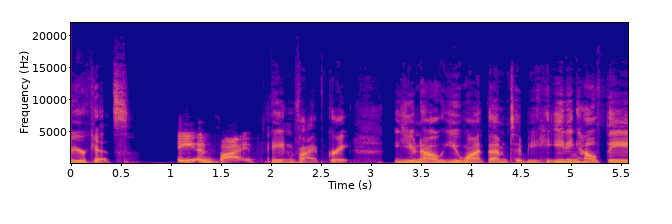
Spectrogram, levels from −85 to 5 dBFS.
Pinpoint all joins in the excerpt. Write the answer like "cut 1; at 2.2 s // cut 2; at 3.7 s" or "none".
cut 1; at 3.1 s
